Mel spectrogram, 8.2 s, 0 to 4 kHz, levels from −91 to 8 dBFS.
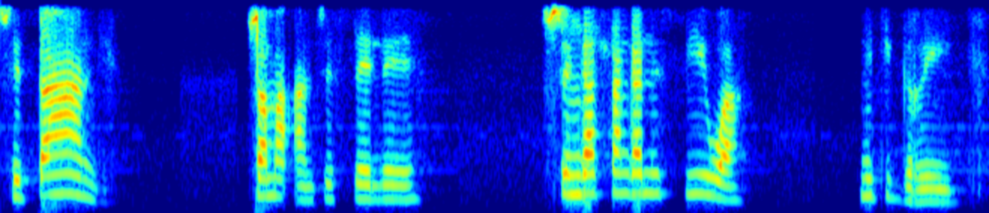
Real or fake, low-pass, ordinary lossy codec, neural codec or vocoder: real; 3.6 kHz; none; none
